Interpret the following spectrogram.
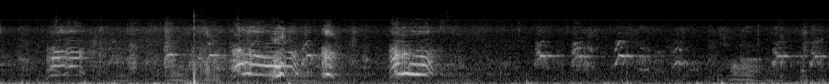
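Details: Dogs at play on a farm, giving a few loud, rough barks and yelps in short bursts near the start and middle. Fainter, steady, tonal honking calls from other farm animals repeat in the background.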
